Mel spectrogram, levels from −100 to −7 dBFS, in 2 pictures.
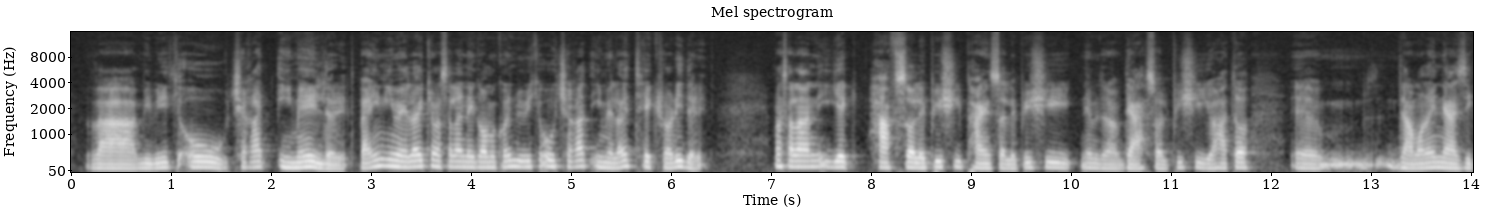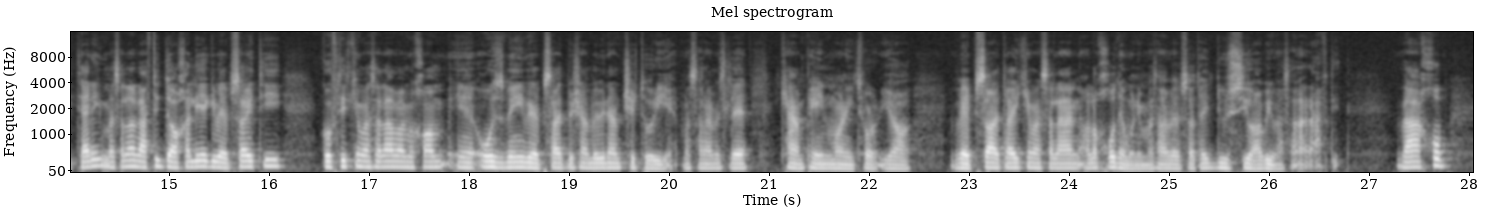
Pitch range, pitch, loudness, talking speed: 115-145 Hz, 130 Hz, -20 LUFS, 160 wpm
